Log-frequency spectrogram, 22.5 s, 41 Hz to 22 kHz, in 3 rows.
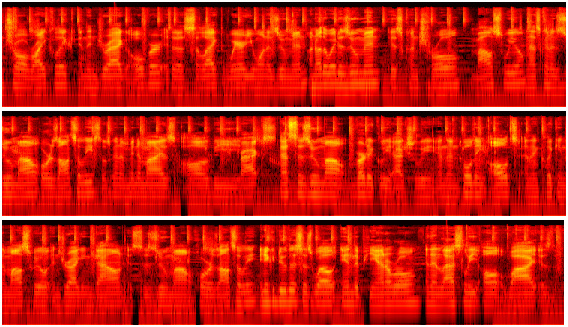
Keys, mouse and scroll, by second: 0.5-3.4 ctrl+right drag, 3.9 ctrl+right click, 10.0 ctrl+scroll down 2, 10.7 ctrl+scroll up 2, 12.8 ctrl+scroll up 2, 13.6 scroll up 2, 14.3 alt+scroll up 2, 17.7-18.5 alt+scroll up 4, 18.5 click, 18.7 scroll down 3, 19.4-20.0 alt+scroll up 4, 21.5 alt+y.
